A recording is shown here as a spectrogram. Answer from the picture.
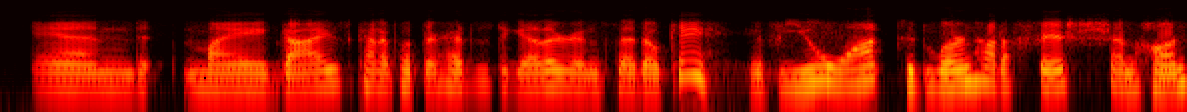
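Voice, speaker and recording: The speaker talks at a moderate pace in a Minnesota accent. There are hardly any pauses. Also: woman. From Minneapolis, Minnesota. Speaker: mother and angler. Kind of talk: casual interview.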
